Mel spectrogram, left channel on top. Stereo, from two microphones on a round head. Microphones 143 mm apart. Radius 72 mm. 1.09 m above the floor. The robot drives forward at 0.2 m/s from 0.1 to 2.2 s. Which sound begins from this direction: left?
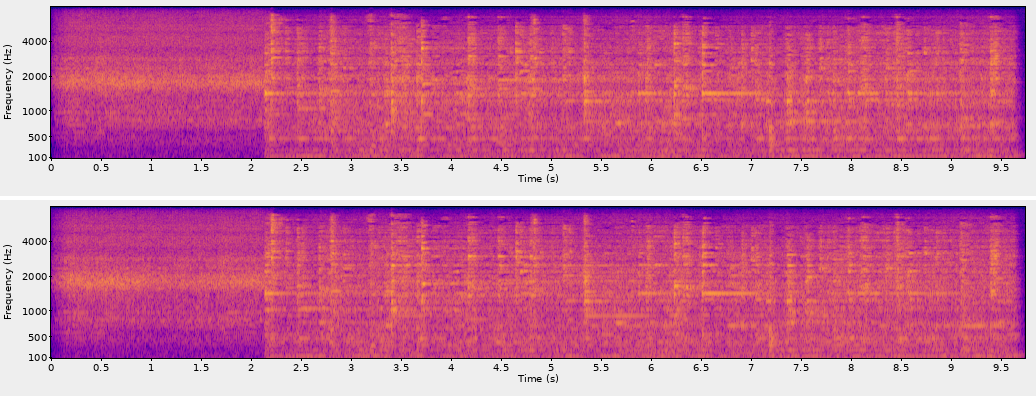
A chime, at 2.1 s.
